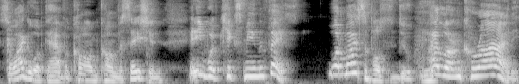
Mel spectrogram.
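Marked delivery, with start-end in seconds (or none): 2.4-6.5 very high put-on voice, pitch swinging way up and around. Retelling getting kicked in the face, in a Johnny voice. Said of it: "Was that a great impression of Johnny or what?".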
